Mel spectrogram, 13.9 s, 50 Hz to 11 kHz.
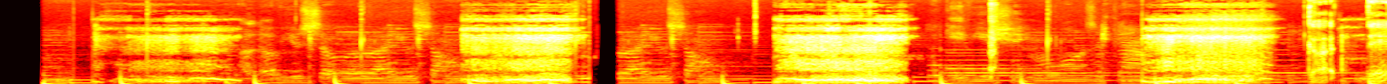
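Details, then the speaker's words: Young woman snoring very loudly in sleep: loud, rough snores on each breath in, about 18 a minute, with quieter breathing between. "This snore, like, holy. What? She's like a grizzly bear."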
